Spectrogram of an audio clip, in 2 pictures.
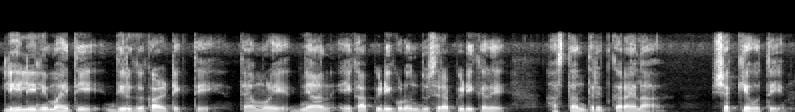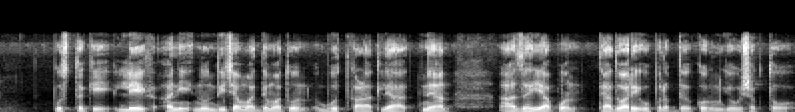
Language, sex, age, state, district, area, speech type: Marathi, male, 30-45, Maharashtra, Osmanabad, rural, spontaneous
